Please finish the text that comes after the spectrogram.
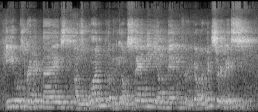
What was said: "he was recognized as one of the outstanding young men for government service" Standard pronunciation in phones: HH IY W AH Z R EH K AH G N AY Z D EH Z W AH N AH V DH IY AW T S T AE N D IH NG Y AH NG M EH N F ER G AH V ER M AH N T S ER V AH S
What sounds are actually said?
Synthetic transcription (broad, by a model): HH IY W AH Z R EH K AH G N AY Z D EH Z W AH N AH V DH IY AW S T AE N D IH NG Y AH NG M EH N F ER G AH V ER M AH N T S ER V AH S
